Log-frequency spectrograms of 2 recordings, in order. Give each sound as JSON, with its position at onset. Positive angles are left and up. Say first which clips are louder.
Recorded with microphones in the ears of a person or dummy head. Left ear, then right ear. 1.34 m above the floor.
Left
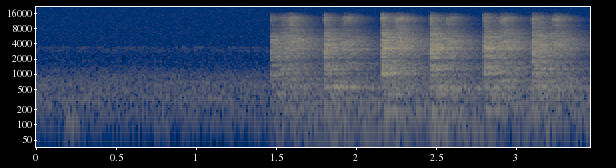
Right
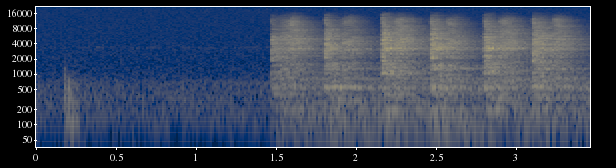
{"t": 1.5, "sound": "cutlery clinking", "louder": "right 2 dB", "side_deg": 10, "distance_m": 1.8}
